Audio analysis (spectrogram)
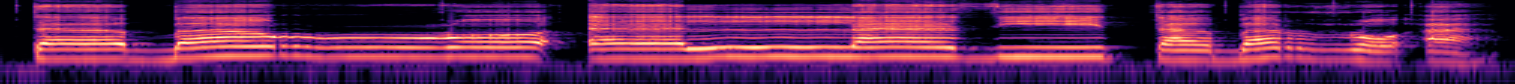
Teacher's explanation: roknya tasdid ya, lamnya tasdid tapi tidak boleh dengung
